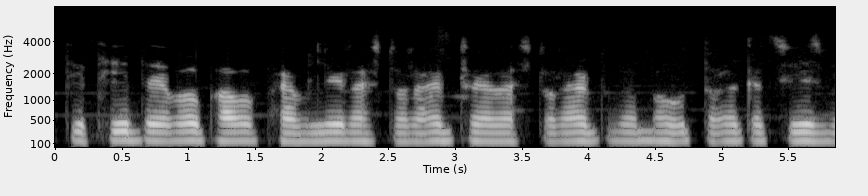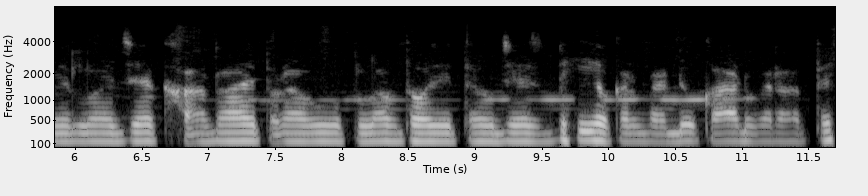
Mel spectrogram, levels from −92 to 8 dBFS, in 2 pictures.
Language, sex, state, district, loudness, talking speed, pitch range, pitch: Magahi, male, Bihar, Lakhisarai, -21 LUFS, 135 wpm, 130-140 Hz, 135 Hz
